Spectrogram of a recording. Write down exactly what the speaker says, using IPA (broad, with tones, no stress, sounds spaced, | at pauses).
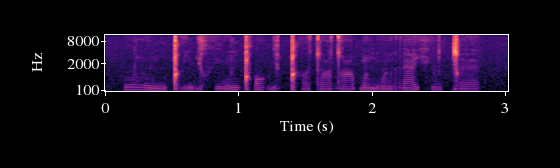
u˦ l u˨ ɲ ɡ͡ǃ ə̃˨ ɟ ʊ˨ x j ũ˦ ǃʼ ɔ˧ ɡ ɪ˨ ǃʰ ʌ˨ t u˧ dˤ æ˧ ɓ ə̃˦ b ɔ̃˧ r æ˦˨ ç ɔ̃˨ ǀ ɛ˦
